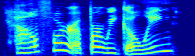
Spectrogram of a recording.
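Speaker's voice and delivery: uneasy, nervous voice. Starting up a rope ladder, a character asks how far: asking nervously. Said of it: "Remy asked nervously".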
